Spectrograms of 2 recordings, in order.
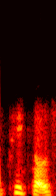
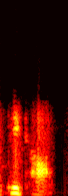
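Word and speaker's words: picot: It says Pico. And she's Pebble's Pico. Mhm. Now, is that how you say that? It's a pico stitch, right? Not a peacock. Pico. It's not pie. Pico.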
